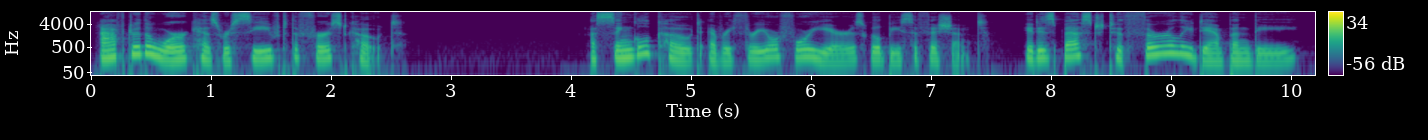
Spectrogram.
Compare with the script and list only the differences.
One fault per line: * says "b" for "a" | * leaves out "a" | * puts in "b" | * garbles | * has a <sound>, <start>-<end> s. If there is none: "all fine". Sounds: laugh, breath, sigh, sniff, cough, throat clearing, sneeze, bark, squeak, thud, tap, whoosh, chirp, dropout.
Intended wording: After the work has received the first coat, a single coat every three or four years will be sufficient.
* puts in "It is best to thoroughly dampen the"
